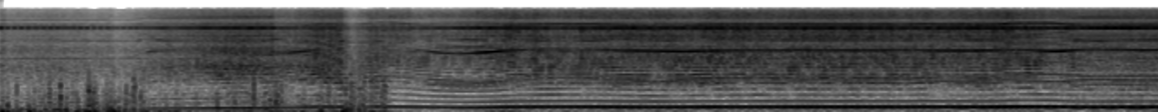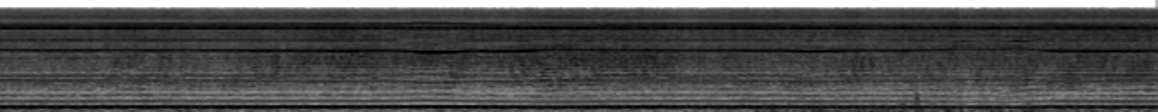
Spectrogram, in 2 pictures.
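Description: A small drone's electric motors and propellers spin up and lift off, making a loud steady buzz. The pitch rises over the first few seconds, with gusty rumbling underneath at first. Then it holds steady through the climb, with only slight shifts in pitch.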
